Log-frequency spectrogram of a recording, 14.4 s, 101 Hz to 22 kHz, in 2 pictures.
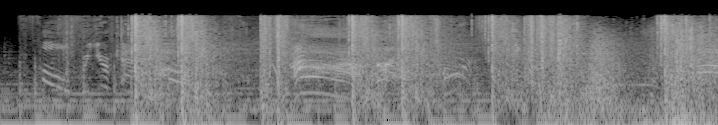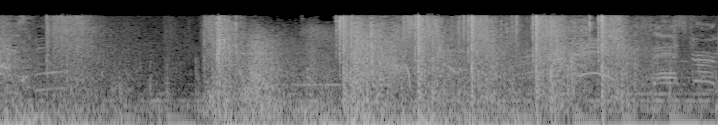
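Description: Gunshots crack in a Red Dead Redemption 2 shootout, repeated sharp bursts and booming reports in irregular clusters, loud and close, with shouted voices breaking in between the volleys.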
